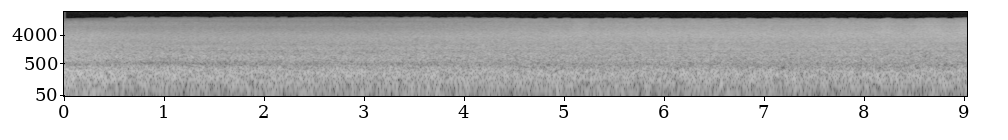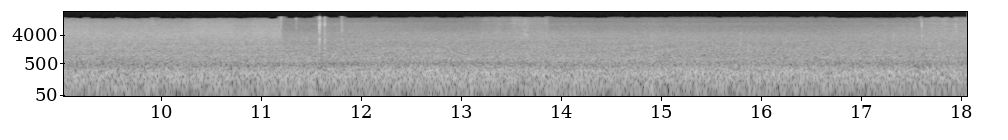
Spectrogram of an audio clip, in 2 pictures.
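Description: Steady rushing of a swollen river pouring over rocks, its water high after heavy rain.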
